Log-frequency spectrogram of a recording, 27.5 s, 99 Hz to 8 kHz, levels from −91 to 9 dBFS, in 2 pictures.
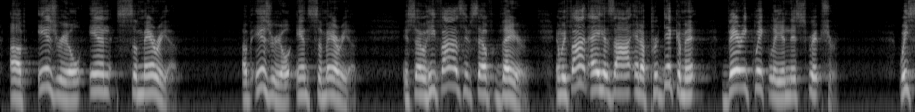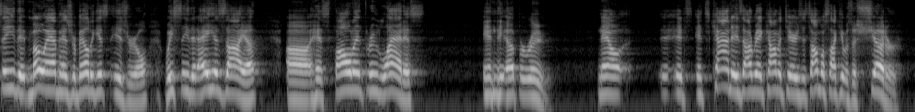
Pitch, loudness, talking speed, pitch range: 200 Hz, -23 LUFS, 140 wpm, 170-225 Hz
